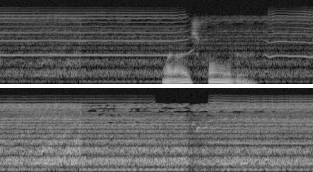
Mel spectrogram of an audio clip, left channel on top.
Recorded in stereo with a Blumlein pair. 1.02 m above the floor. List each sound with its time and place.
0.0 s a drone: 55° right
1.6 s a man speaking: 45° left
